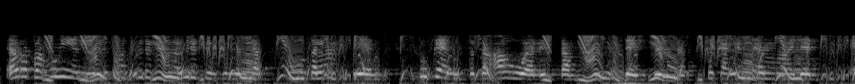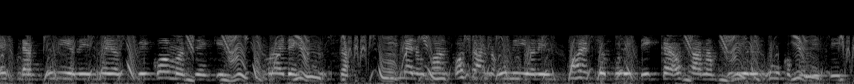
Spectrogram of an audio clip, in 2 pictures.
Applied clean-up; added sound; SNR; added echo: neural separator model SepFormer DNS4.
